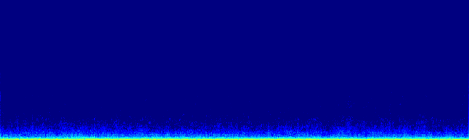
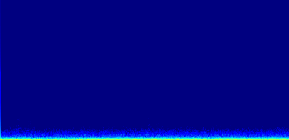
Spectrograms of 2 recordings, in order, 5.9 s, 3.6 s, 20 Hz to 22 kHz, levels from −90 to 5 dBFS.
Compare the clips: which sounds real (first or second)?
second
